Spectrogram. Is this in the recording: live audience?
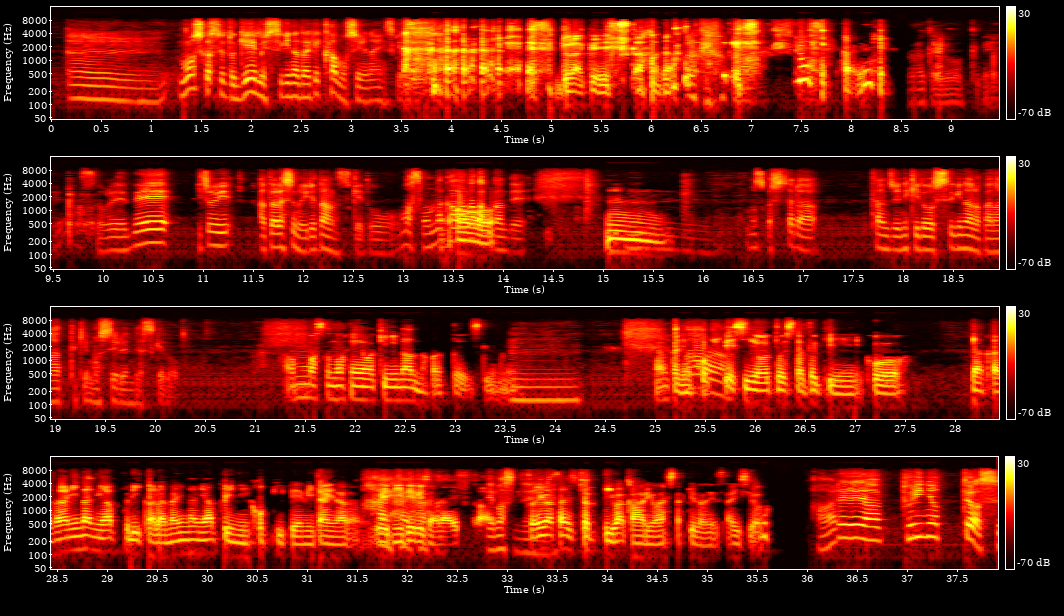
no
